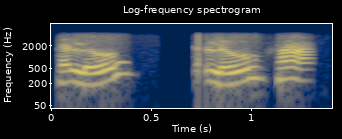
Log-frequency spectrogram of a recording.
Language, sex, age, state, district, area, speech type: Marathi, male, 30-45, Maharashtra, Kolhapur, urban, conversation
